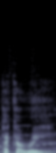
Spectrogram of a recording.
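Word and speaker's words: Pecari: American language of Carib the pronunciation of both terms is peccary tajiku appears to be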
